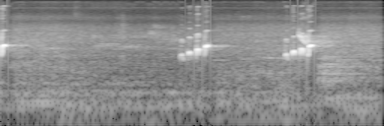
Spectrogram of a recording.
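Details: Lively ruby-throated bulbul giving a few separated phrases of quick rising stepped notes, the last one ending in a higher, slurred flourish.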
